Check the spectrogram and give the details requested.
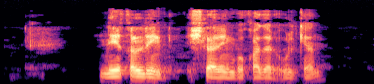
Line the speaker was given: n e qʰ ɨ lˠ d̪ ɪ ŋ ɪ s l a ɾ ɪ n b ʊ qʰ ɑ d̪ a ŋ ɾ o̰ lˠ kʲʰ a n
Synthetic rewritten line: n e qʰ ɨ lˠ d̪ ɪ ŋ ɪ ʃ l a ɾ ɪ ŋ b ʊ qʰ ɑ d̪ a ɾ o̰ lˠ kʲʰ a n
